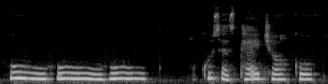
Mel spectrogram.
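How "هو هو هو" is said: high, loud calling cry; shouting. A narrator's reading. Jules calls his hunting dogs, high loud shout. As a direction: shout out to the hounds. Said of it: "سپس فریاد کشید".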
